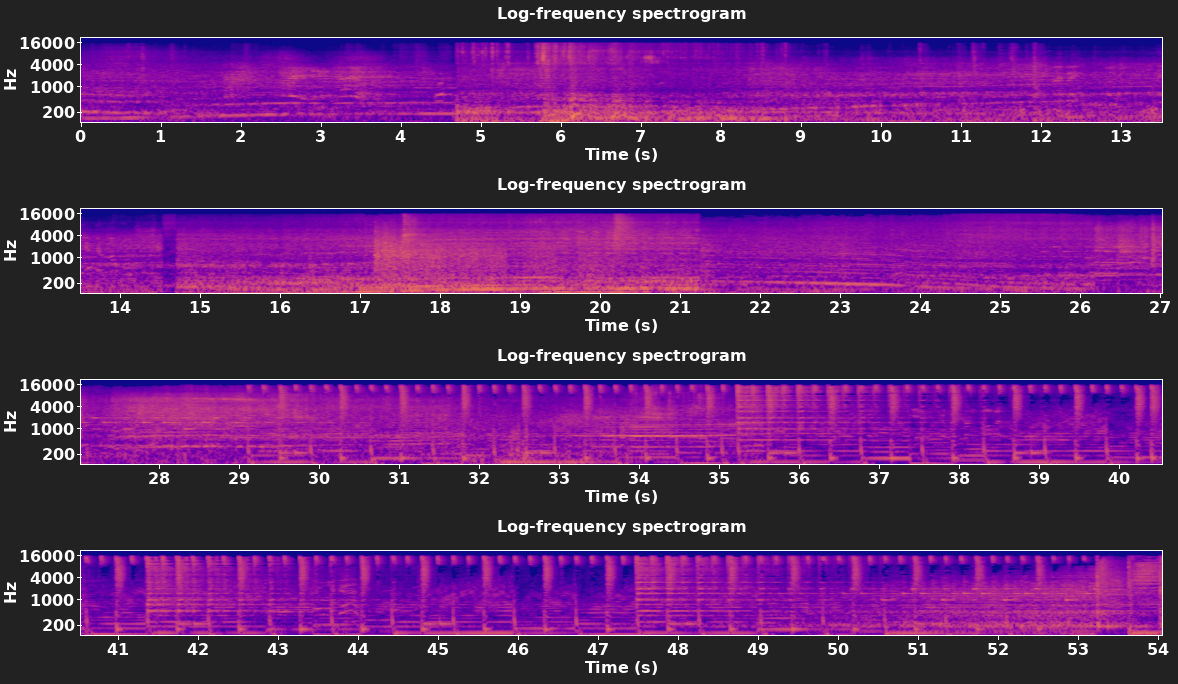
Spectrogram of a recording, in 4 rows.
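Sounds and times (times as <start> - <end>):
racing car engine revving: 0.0 - 54.0
background music: 25.6 - 54.0.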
